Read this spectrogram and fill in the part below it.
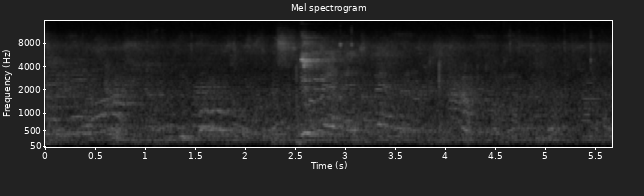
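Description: Young women talk to each other nearby.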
